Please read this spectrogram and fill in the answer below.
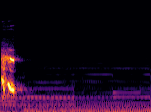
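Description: A single short, sharp hiccup from an infant simulator, followed by quiet background hum.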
